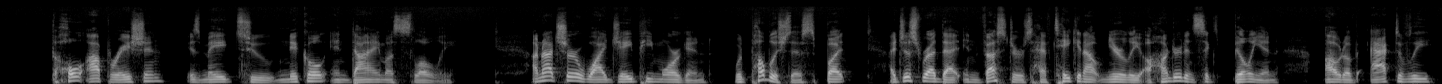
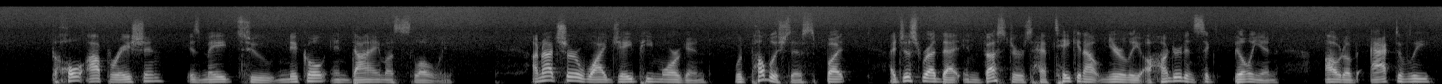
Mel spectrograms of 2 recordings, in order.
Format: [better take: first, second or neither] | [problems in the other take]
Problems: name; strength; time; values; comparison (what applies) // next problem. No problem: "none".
first | hiss; loud; throughout; 6 dB below the speech; faint in the first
